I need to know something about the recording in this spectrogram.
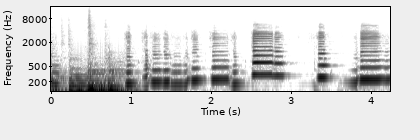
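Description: Jazz recording: saxophone playing over bass and drums, then about a second in the rhythm section drops out and the saxophone carries on alone in short separate phrases with brief pauses between them.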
